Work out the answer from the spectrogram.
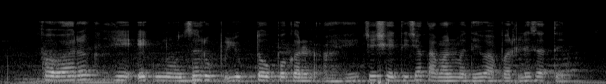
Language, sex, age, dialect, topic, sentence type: Marathi, female, 36-40, Standard Marathi, agriculture, statement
